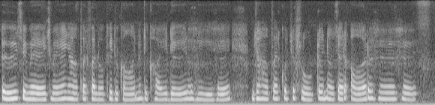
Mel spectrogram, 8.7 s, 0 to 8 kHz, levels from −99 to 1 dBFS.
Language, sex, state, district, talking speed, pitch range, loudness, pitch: Hindi, female, Rajasthan, Jaipur, 140 wpm, 170-190 Hz, -17 LUFS, 180 Hz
